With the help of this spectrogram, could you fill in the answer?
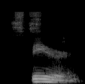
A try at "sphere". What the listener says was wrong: Sphere. You don't say spear. The P is silent. How you say phone? How you say phone? Sphere. Sphere. Sphere.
